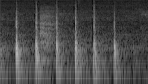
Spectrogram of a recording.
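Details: Dacia Logan plastic door pillar trim: six sharp, hollow plastic knocks about five a second, then quiet; the lower trim cap moves and rattles because the rubber seal doesn't hold it.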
